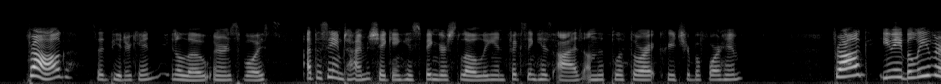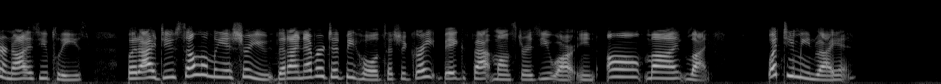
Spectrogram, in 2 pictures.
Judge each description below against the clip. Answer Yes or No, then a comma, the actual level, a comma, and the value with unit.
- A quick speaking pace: Yes, fast, 210 wpm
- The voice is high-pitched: Yes, high, 245 Hz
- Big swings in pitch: Yes, wide, 6.5 semitones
